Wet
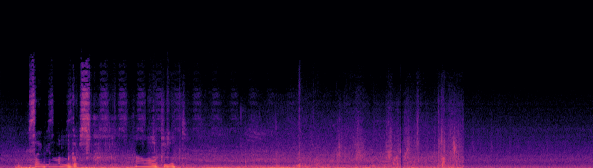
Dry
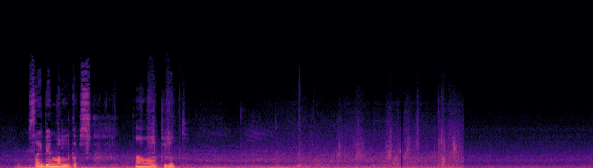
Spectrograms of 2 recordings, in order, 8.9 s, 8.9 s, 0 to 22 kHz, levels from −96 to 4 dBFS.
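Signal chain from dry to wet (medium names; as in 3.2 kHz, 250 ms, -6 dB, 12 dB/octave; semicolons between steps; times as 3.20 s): compressor with a negative ratio -27 dBFS, ratio -0.5; feedback echo behind a high-pass 279 ms, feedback 81%, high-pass 3.6 kHz, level -18.5 dB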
